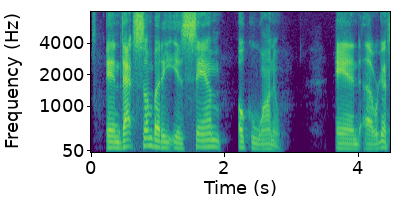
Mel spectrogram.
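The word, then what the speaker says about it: Okuayinonu: If you try to read it, it's not going to be correct for your brain. So Sam Okanu is how you pronounce it.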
